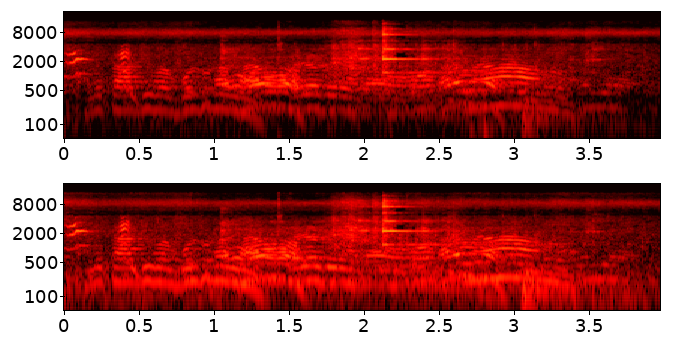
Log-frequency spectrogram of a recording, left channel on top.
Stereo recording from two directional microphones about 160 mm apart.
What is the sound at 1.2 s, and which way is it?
Chink, 25° left (ahead or behind).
